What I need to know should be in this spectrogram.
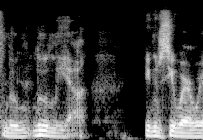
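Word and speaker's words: Luleå: were on Northeast we're in the Northeast uh lulio l-u-l-e-a you can look it up well it's pronounced lulio it's got a okay accent yeah it's lulia you can see where we are but east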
